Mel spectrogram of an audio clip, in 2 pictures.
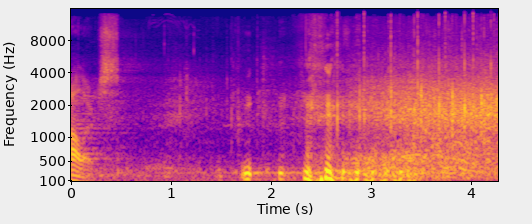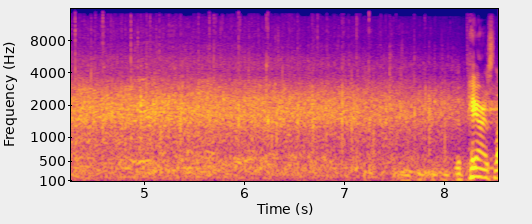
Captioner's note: applause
